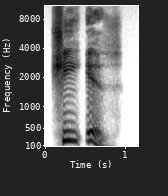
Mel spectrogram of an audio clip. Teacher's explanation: The /I:/ at the end of she links to is with a /J/sound.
